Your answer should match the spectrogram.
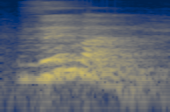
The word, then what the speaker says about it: women: All that matters is you have to pronounce the O in both words differently. The first part, it is woo. Woo. The second part, we have to say it as not woo but we.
